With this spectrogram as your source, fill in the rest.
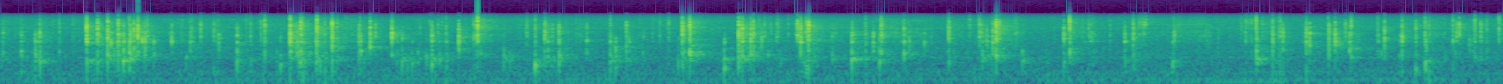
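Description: Long nails tap and scratch the paper lid and rim of a hollow white polystyrene instant noodle cup, its plastic wrap removed and lid still sealed. Quick, crisp clicks and dry scraping strokes come in dense irregular bursts, bright and papery with little low end. Each tap dies away almost instantly.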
